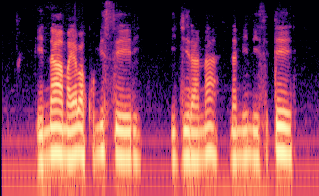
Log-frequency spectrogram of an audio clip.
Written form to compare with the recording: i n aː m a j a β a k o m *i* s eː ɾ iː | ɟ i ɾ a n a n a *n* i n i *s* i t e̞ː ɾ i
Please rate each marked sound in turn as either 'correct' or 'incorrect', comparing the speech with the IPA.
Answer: correct, incorrect, correct

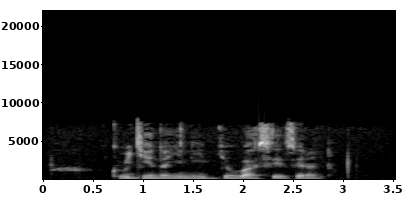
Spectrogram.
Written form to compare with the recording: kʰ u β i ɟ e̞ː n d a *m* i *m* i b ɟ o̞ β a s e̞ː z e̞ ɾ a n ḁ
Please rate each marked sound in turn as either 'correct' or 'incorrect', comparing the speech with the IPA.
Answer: incorrect, incorrect

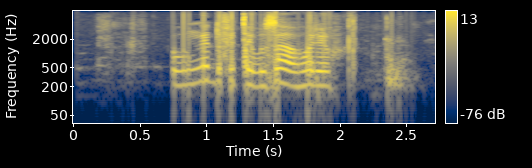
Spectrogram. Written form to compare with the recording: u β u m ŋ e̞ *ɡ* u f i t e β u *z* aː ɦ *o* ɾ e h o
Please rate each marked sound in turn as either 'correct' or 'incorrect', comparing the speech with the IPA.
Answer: incorrect, correct, correct

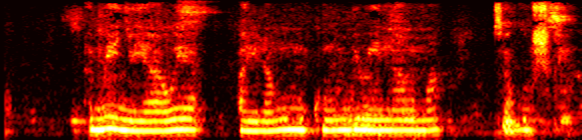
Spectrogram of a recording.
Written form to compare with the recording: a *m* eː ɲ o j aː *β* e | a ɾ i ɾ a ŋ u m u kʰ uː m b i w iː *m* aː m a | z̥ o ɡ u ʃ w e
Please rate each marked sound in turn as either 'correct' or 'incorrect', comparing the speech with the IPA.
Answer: correct, incorrect, incorrect

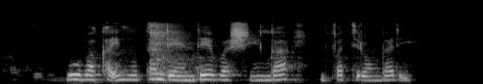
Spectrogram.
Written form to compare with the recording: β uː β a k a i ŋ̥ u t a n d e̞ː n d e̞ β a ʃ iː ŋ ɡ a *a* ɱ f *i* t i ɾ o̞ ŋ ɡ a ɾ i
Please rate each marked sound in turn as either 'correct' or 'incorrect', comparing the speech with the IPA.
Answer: incorrect, incorrect

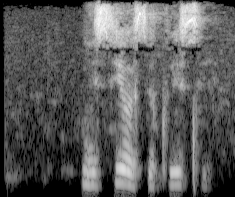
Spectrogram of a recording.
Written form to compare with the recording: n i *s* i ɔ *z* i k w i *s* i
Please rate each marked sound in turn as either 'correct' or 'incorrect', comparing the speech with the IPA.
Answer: correct, incorrect, correct

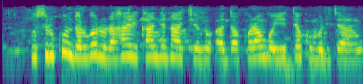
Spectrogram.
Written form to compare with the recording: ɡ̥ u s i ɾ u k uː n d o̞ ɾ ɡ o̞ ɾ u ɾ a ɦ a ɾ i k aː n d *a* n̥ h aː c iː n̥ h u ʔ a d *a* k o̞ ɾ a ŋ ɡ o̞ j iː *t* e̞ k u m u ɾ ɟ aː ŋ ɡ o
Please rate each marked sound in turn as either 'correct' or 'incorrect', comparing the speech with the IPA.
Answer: incorrect, correct, correct

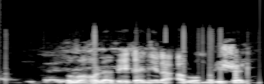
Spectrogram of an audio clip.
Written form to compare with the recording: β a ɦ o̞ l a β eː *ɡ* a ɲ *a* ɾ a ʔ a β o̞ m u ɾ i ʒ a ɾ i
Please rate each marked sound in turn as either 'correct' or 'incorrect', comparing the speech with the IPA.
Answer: correct, incorrect

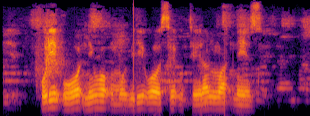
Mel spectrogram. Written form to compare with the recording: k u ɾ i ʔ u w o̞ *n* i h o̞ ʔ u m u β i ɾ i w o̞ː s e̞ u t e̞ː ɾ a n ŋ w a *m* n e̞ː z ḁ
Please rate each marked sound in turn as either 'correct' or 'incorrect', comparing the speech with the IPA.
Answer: correct, incorrect

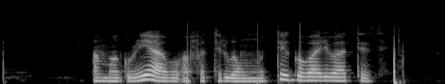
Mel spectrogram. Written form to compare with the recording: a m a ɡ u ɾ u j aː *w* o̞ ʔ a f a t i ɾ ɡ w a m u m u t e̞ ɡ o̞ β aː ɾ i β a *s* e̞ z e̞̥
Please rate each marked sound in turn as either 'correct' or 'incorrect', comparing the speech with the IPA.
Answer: incorrect, incorrect

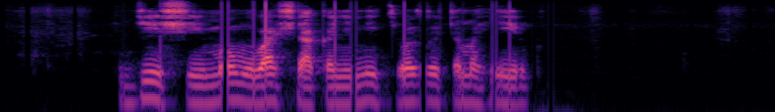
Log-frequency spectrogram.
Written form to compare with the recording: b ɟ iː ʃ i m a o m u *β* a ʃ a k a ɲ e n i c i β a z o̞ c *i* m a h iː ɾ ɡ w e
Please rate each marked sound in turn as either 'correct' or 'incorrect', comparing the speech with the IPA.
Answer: correct, incorrect

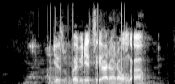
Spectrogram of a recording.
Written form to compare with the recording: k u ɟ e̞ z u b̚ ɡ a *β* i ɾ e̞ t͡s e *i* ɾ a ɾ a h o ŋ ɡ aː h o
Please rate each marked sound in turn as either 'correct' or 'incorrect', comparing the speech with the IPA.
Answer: correct, incorrect

